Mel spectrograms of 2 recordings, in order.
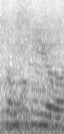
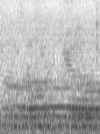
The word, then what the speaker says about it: Tokyo: Repeat after me. Tokyo, Tokyo, Tokyo. So you won't say Tokyo now. Tokyo.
